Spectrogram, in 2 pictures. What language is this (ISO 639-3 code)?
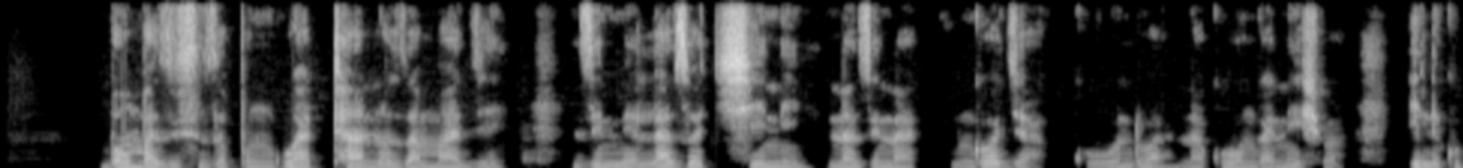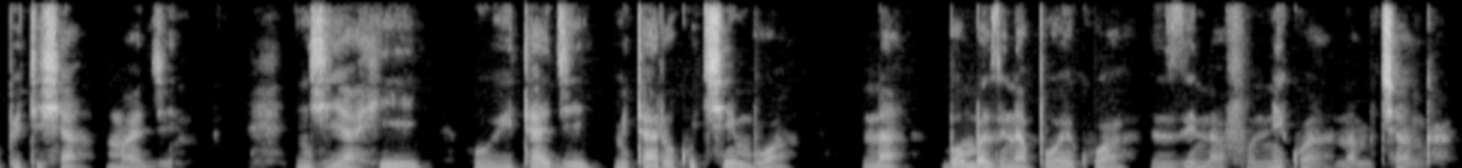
swa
